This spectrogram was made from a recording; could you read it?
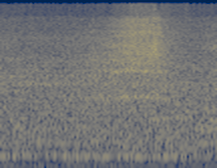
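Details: AC air handler after replacing the burnt main control board: steady, even airy rush with soft constant hum, no rattles, clicks or surging; the unit is running normally.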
